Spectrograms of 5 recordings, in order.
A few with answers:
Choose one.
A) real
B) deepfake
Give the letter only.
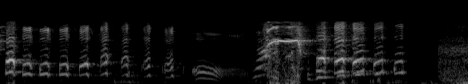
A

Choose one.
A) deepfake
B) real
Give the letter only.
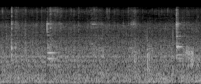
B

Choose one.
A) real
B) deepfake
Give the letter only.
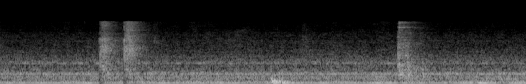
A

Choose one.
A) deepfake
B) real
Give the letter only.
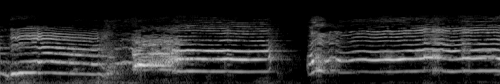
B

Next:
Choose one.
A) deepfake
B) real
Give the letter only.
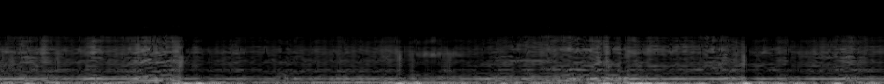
A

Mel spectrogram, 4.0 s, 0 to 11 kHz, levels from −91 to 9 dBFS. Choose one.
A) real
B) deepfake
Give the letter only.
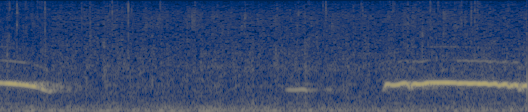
A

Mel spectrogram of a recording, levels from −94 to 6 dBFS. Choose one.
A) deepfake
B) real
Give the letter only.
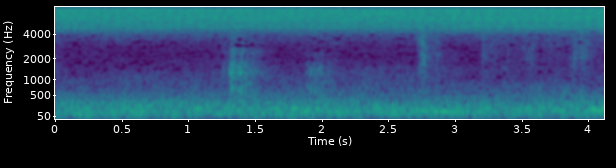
B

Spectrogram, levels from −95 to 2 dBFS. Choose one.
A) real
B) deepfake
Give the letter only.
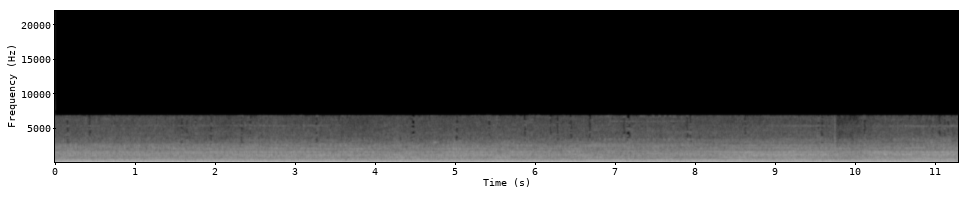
A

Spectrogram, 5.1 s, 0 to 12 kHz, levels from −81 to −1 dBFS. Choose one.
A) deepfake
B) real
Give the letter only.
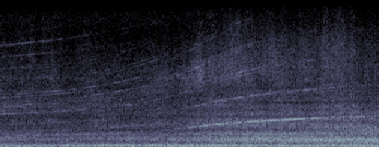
B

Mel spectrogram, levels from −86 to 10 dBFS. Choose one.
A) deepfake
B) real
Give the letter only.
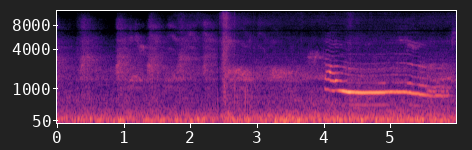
A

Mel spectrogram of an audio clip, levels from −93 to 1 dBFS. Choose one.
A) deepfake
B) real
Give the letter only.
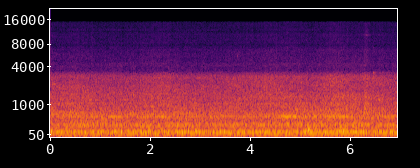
A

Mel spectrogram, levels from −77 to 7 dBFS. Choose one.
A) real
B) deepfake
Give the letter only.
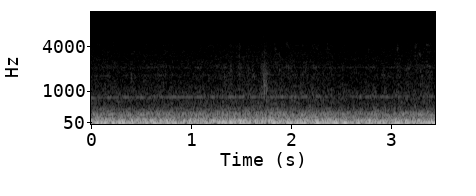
A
